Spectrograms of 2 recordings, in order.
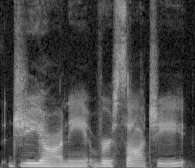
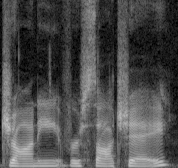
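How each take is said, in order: First: The name has an English-style pronunciation. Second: The name has an Italian pronunciation. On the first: The speaker calls it wrong. "you're not supposed to pronounce his name as" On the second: The speaker calls it right. "It's actually pronounced Johnny Versace in Italian"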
